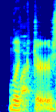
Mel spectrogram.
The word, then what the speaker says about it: Lyctor: It's Lyctor. – Lictors, I think. – Because it'd be like lich, I guess.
